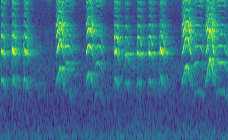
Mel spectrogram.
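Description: A squeaky dog toy is squeezed repeatedly in quick bursts, each squeak a bright, wheezy rubber whistle, fairly loud, with no talking over it.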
